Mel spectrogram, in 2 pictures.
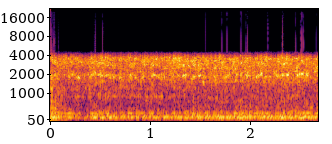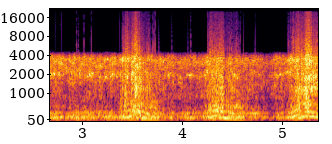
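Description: Suzuki GSX-R 1000 sport bike with a custom Yoshimura RS3 exhaust holding a deep, loud idle up close, then blipped three times in short throttle bursts that swell and drop back to the rumble.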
